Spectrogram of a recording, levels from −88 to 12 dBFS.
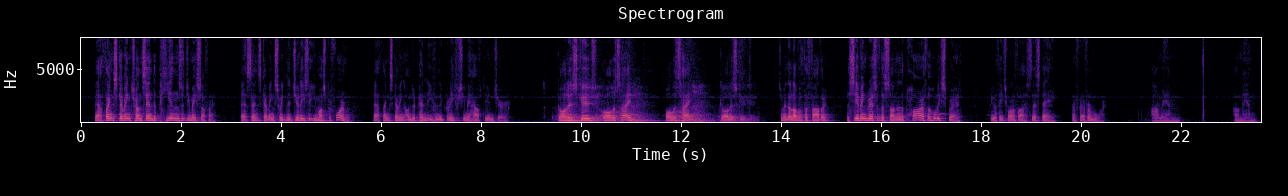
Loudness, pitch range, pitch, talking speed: -32 LUFS, 120-155 Hz, 140 Hz, 185 wpm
